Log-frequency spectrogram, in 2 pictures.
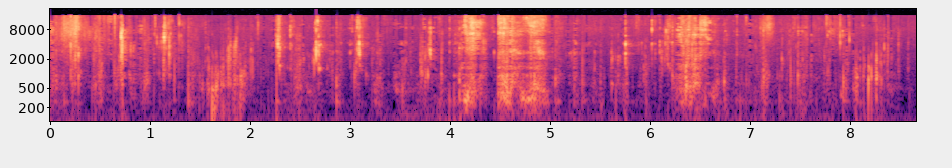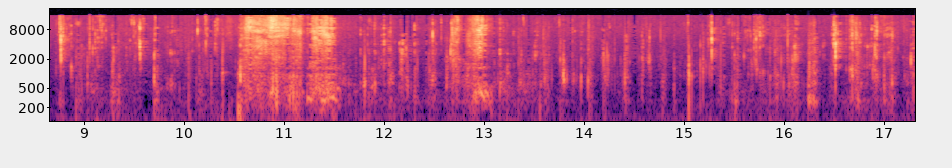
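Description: Close-miked eating: a person biting and chewing braised meat, with many wet, sticky mouth clicks and smacks. There are louder bouts of chewing about four, six, eleven and thirteen seconds in.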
